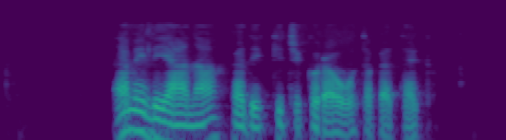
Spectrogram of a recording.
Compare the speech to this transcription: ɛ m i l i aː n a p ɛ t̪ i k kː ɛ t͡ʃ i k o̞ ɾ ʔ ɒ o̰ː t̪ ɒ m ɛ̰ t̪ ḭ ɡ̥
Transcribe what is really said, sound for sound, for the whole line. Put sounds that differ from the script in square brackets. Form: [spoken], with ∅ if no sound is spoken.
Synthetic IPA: ɛ m i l i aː n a p ɛ [d̪] i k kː [i] t͡ʃ i k o̞ ɾ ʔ ɒ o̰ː t̪ ɒ [b] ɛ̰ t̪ [ɛ̰] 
